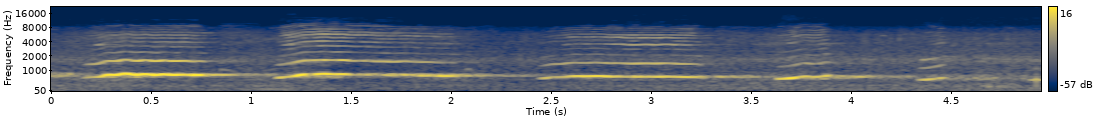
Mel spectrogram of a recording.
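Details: Lar gibbon at the zoo in Opole giving long, sustained, slightly quavering hoots, each held for about a second, followed by shorter rising notes near the end.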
